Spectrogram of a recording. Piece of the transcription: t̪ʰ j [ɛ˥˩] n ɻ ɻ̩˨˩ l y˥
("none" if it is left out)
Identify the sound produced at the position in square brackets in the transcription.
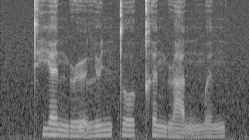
ɛ˥˩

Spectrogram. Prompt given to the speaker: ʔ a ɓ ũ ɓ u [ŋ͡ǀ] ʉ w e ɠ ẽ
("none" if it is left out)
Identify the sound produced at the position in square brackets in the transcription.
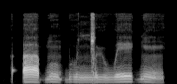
ŋ͡ǀ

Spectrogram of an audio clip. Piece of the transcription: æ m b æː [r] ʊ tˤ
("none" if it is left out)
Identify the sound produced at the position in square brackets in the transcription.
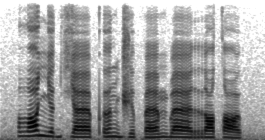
r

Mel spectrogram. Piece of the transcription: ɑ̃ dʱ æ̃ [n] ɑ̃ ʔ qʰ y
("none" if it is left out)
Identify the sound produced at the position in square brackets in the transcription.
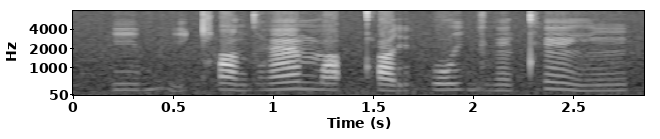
m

